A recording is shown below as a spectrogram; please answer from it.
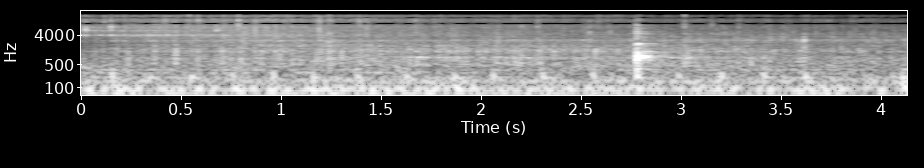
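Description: Water poured into a hot non-stick kadai, sizzling and bubbling steadily as it hits the hot pan. A single sharp tick is heard a little under three seconds in.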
